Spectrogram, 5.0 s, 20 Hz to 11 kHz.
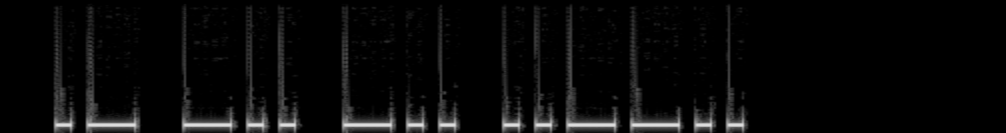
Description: Morse code, heard as a keyed tone, about 15 wpm, 700 Hz. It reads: ADD?
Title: Sentences from Top 1000 Words - Review Part 1 - 15wpm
